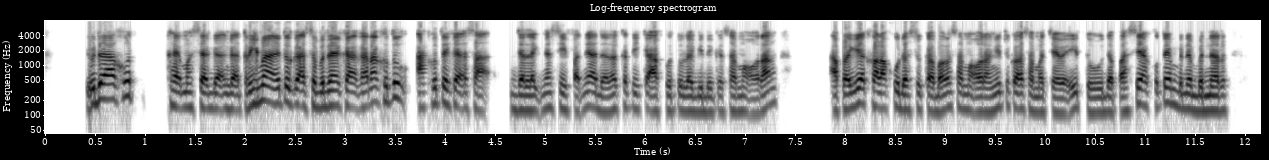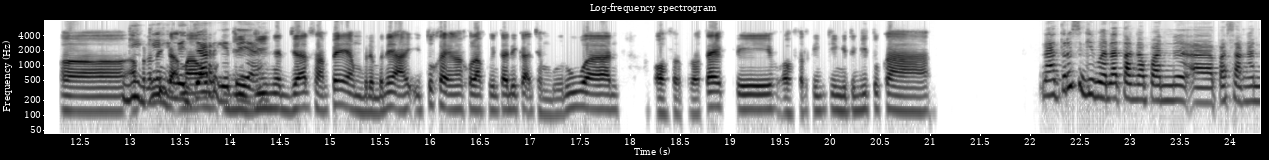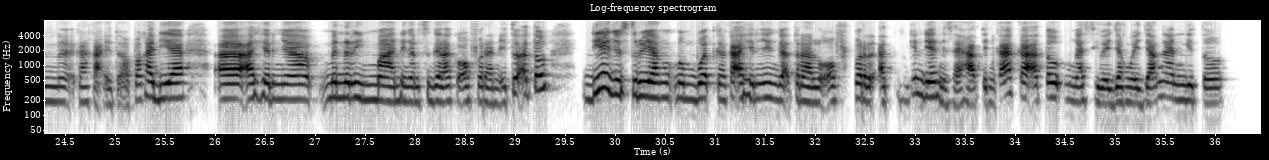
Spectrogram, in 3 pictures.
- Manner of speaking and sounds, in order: "aku" said as "akut"; in English: "overprotective, overthinking"
- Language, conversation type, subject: Indonesian, podcast, Siapa orang yang paling mengubah cara pandangmu, dan bagaimana prosesnya?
